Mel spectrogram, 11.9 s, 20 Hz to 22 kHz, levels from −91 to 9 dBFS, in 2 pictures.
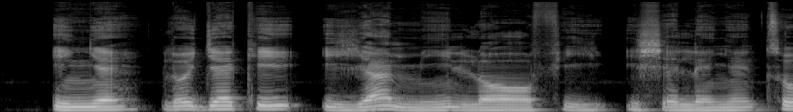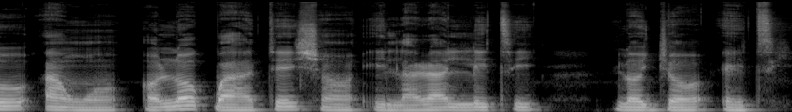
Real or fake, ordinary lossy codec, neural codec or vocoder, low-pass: real; none; none; none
